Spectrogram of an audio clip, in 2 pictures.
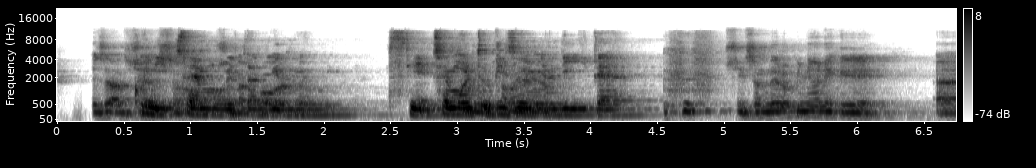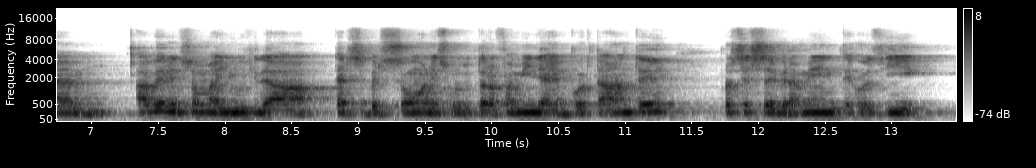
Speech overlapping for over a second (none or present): present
